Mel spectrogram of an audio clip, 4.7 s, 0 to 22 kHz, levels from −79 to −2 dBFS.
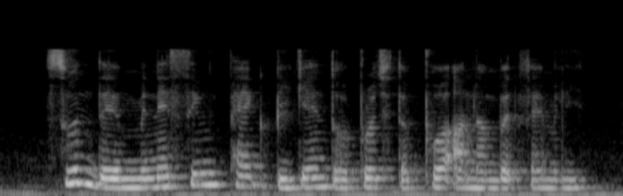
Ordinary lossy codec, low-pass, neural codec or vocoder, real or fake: none; none; none; real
